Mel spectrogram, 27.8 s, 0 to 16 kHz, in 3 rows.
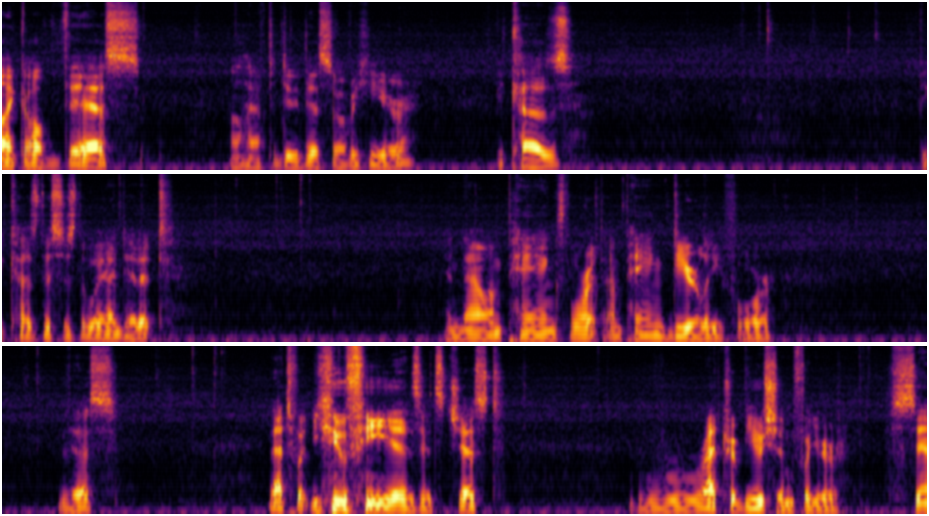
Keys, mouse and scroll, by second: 0.9 middle click, 0.9 scroll up 3, 1.6 shift+middle click, 2.2 scroll up 2, 2.5 shift+middle click, 3.0 middle click, 4.3 right click, 5.5 KP_Decimal, 5.7 scroll up 1, 6.2 scroll down 3, 7.0 middle click, 7.7 middle click, 8.6 shift+right click, 9.1 scroll down 2, 9.4 middle click, 10.9 middle click, 12.3 ctrl+e, 13.5 scroll down 1, 13.8 middle click, 14.3-14.9 scroll down 3, 14.7 shift+middle click, 15.3 scroll down 1, 15.7 shift+middle click, 16.2 middle click, 16.7 shift+middle click, 17.7 right click, 18.1 middle click, 19.8 shift+right click, 20.6 ctrl+e, 21.9 a, 22.3-22.8 scroll down 4, 22.7 middle click, 23.5 shift+middle click, 24.1 middle click, 24.7 shift+middle click, 25.7 middle click.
